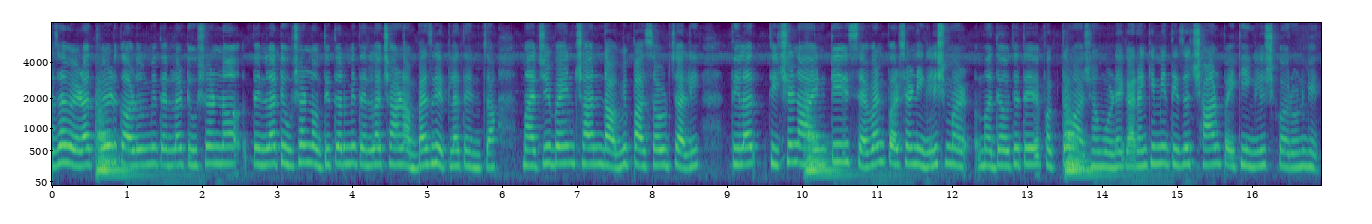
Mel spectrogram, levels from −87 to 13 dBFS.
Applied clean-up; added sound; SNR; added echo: none; Bowed string instrument; 7 dB; none.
